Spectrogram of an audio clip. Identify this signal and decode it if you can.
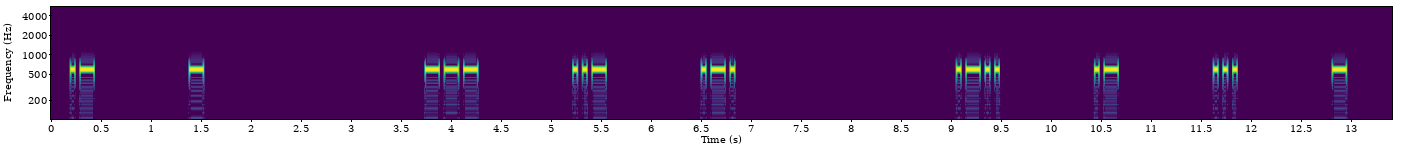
Morse code, heard as a keyed tone, about 25 wpm, spaced as for 8 wpm, 600 Hz. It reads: AT OUR LAST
